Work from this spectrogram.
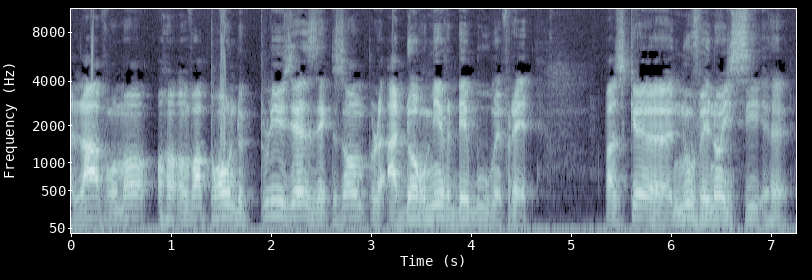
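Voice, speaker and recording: A man from Africa preaches to fellow believers, emphatic and repetitive, asking rhetorical questions. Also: medium pitch. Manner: emphatic, rhetorical questions, repeats key phrases. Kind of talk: impassioned sermon addressed to fellow believers.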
